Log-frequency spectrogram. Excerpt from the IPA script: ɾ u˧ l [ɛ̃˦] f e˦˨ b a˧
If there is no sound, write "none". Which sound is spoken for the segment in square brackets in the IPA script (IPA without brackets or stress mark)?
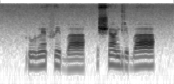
ɛ̃˦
